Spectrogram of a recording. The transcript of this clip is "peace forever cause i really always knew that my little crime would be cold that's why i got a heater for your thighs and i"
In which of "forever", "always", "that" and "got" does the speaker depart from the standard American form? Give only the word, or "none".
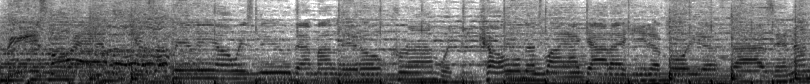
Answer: forever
